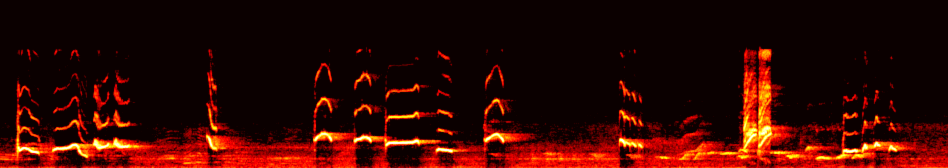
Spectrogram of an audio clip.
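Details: Oriental magpie-robin in full energetic song, meant to prompt other magpie-robins to sing: a rapid series of loud, varied whistled phrases with sharp upslurs and downslurs, bursts spaced irregularly and broken by brief pauses, with a faint low hum behind.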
